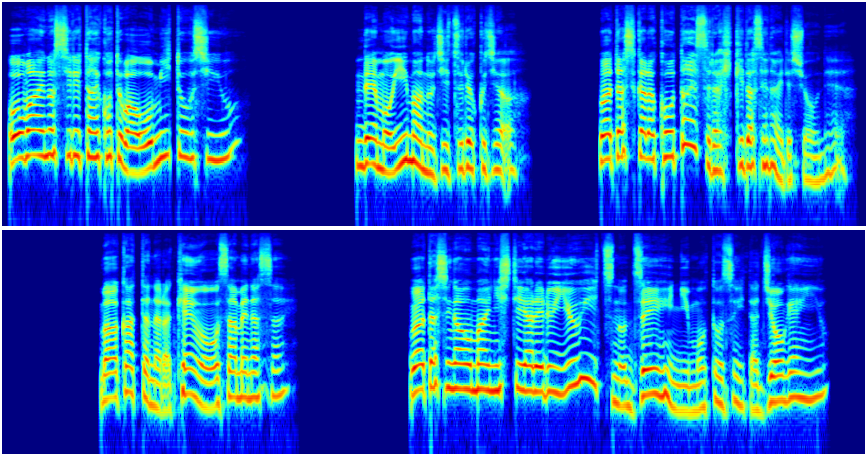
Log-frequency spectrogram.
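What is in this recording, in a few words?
voice japanese; Sibylle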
